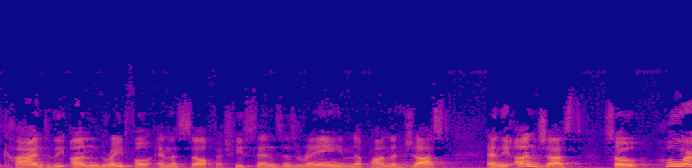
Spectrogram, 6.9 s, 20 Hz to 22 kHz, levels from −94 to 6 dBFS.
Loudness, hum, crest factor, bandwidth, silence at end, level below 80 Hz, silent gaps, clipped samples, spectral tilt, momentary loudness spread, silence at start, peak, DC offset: -27 LUFS; none; 18 dB; 10.5 kHz; 0 s; -58 dBFS; none; under 0.1%; -6 dB/octave; 9 LU; 0 s; -8 dBFS; under 0.1%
